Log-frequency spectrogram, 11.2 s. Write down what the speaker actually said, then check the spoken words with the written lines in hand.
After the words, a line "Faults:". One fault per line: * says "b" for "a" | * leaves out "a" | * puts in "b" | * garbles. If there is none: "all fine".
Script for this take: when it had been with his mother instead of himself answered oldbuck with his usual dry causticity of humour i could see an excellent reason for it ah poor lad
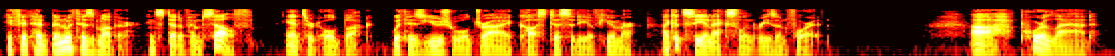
if it had been with his mother instead of himself answered oldbuck with his usual dry causticity of humour i could see an excellent reason for it ah poor lad
Faults:
* says "if" for "when"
